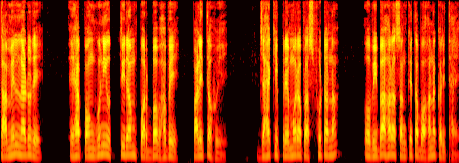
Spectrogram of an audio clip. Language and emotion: Odia, neutral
